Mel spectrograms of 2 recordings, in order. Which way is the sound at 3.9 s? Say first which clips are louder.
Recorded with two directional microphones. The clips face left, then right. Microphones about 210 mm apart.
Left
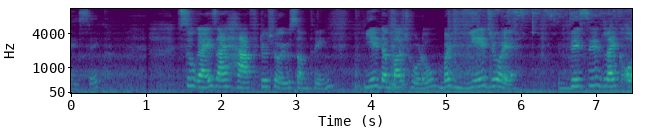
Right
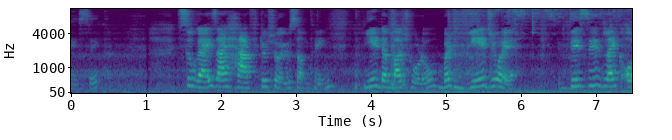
Left 1 dB; 5° left (ahead or behind).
